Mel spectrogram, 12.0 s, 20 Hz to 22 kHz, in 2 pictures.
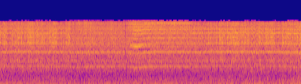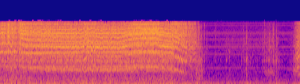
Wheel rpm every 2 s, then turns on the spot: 230, 230, 230, 220, 200, 30.
10-12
